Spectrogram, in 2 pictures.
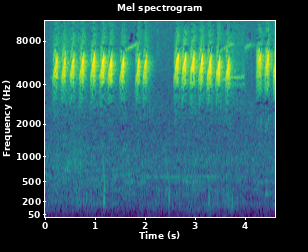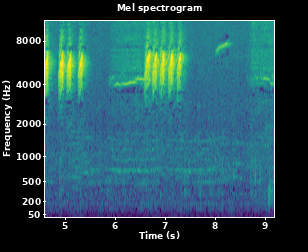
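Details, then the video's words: Flamboyan bird singing a varied song used as training material for cucak ijo and magpie robin: bursts of rapid, evenly spaced high chips, each burst about a second, separated by short pauses with thin whistled slurs. "Suara variasi burung flamboyan untuk masteran cucak ijo dan murai batu"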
